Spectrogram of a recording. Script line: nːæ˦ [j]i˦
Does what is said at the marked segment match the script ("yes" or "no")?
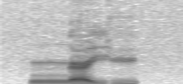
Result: yes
